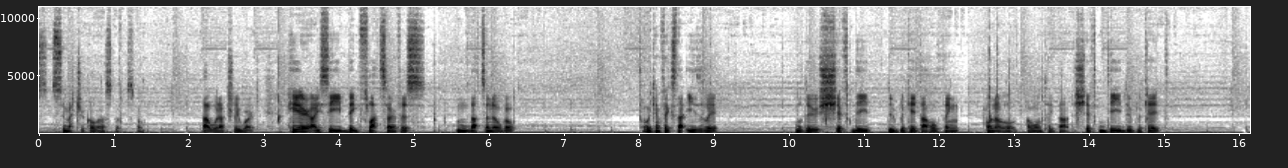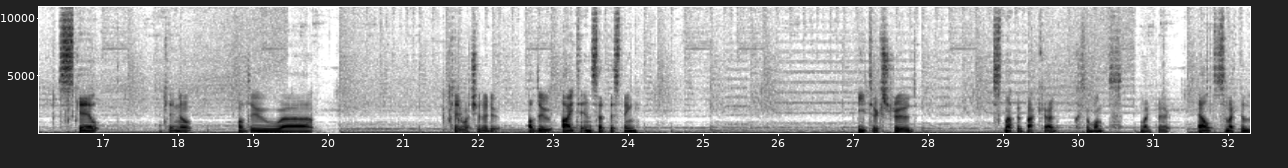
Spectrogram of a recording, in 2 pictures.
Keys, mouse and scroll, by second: 1.1-2.2 middle drag, 3.0 Tab, 4.5 middle click, 5.2 Tab, 6.1 middle click, 8.6 shift+click, 9.0 shift+click, 9.4 middle click, 10.6 shift+d, 12.6 ctrl+z, 12.8 shift+click, 13.6 shift+d, 14.6 s, 16.2 s, 17.7 middle click, 19.3 middle click, 20.2 e, 21.4 ctrl+z, 23.0 i, 26.8 e, 28.3 middle click, 29.2-30.4 drag, 31.4 l, 32.0 click.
